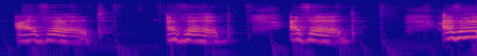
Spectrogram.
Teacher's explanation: the H of heard it often gets a little lost here it's like the sound from the end of I've links directly to the vowel in hurt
